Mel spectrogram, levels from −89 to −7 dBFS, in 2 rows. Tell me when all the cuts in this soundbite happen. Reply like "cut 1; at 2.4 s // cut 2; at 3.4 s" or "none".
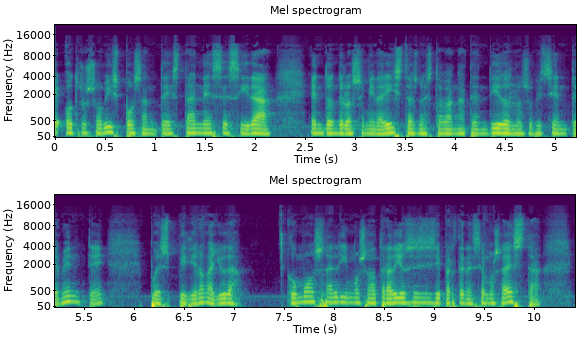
cut 1; at 7.5 s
